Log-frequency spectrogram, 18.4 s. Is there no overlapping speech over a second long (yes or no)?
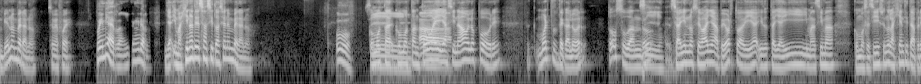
no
